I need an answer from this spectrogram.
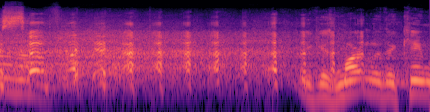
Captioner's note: audience laughing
